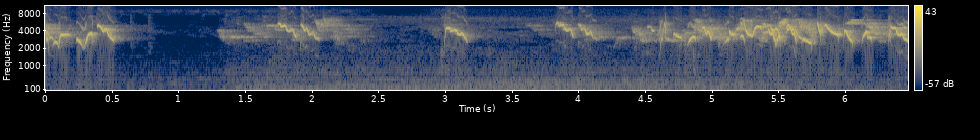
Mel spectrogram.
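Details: Common iora (kecial kuning) ngejos song, 6 December 2024: scattered short bursts of sharp high chirps separated by pauses, ending in a sustained rapid chatter, with faint low rumble in the background.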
